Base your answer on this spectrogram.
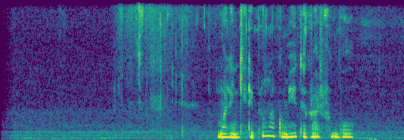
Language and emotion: Russian, neutral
